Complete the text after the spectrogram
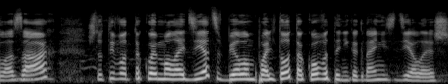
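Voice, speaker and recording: A woman with a plain, everyday voice speaks at a moderate pace, her fairly high pitch moving with ordinary variation in a dry, close sound with no echo. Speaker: podcast host and stylist. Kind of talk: live podcast recording before audience. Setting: outdoor stage at city picnic with audience.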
